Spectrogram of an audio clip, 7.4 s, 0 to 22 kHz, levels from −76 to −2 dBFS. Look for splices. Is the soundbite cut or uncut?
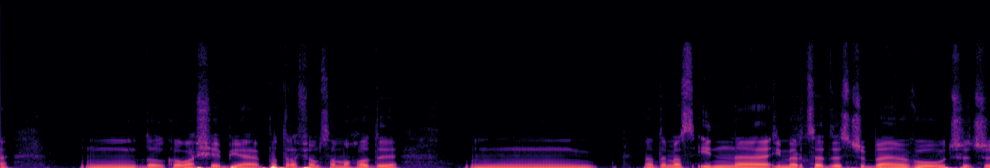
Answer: cut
